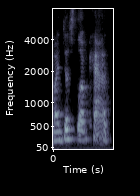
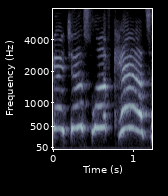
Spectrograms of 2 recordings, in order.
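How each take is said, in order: First: Said in the usual way. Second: Much higher, slow, teary wail; mock crying. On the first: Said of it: "That's how I am". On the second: Quoting a weepy woman from a dating site, mock sobbing. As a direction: imitate a woman sobbing over her cats, hammed up. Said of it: "where she was crying".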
